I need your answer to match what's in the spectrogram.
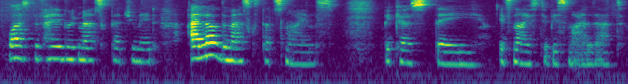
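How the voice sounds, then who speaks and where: A young Norwegian woman with a Norwegian accent, chatting softly on a livestream while she paints, often slipping into near-whispers. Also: fairly high pitch, little pitch movement, a little slow. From Norway. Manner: soft-spoken, often drifting into near-whispers. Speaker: musician live-streaming to fans. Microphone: phone. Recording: echoey room with faint background hiss.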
